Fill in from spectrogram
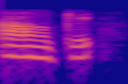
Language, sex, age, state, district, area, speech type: Malayalam, female, 18-30, Kerala, Wayanad, rural, conversation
